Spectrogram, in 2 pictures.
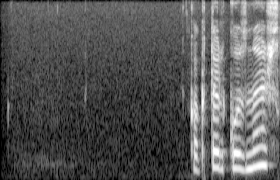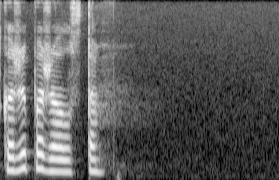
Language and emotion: Russian, neutral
